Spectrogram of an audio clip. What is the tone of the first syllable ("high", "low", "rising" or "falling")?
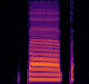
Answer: low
